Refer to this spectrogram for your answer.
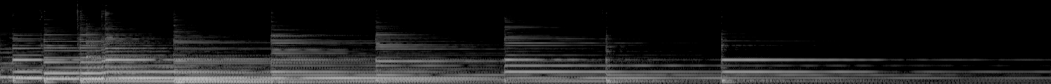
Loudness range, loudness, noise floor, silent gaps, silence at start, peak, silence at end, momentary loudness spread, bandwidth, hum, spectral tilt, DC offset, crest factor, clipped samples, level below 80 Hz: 12 LU; -26 LUFS; -50 dBFS; none; 0 s; -10 dBFS; 0 s; 19 LU; 12.5 kHz; none; -8 dB/octave; under 0.1%; 18 dB; under 0.1%; -52 dBFS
